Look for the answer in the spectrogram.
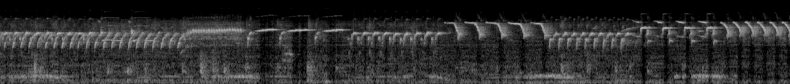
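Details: Song of a Timbrado Español canary, a dense chain of quick metallic trills, bell-like repeated notes and short rolling phrases, delivered almost without pause.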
